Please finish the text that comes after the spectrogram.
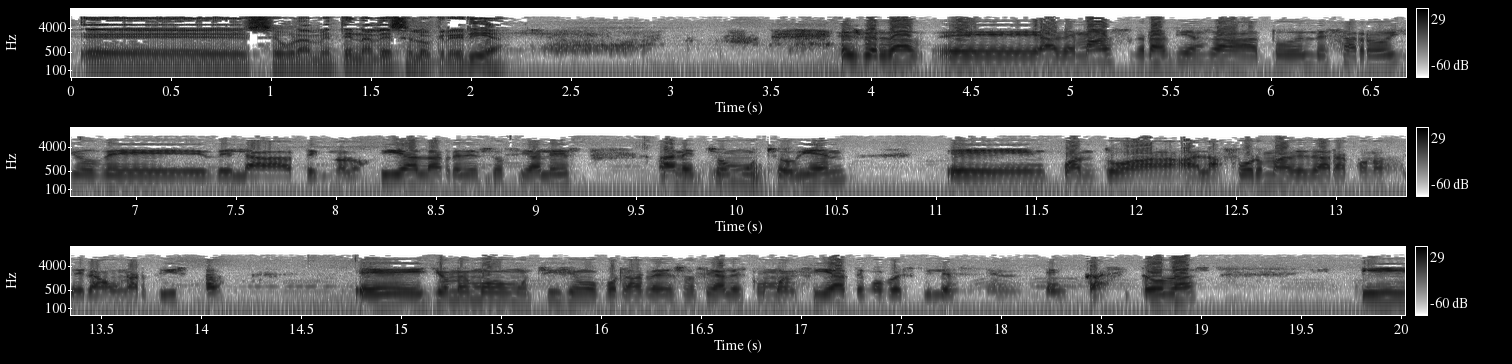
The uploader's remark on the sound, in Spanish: tendremos además al teléfono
